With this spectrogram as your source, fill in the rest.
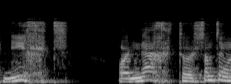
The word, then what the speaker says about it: Nacht: In German you've got that Nacht, cha, right?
